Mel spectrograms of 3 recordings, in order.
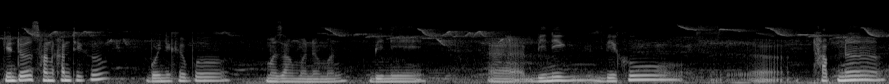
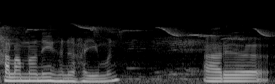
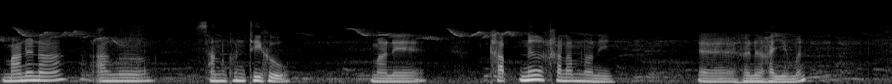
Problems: constant background noise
